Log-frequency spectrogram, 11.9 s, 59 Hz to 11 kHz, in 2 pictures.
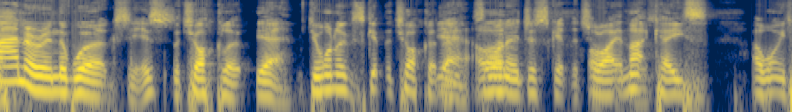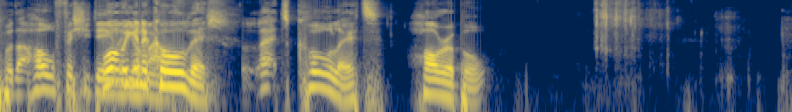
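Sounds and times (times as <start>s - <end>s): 
speech: 0.1s - 9.6s
crunchy chewing of food: 10.4s - 11.6s.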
